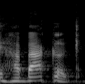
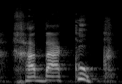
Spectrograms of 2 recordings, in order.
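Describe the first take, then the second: First: Said in the usual way. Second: Habakkuk said slowly as in Hebrew, ha-ba-KOOK; Habakkuk in careful Hebrew, ending in "oo"; Hebrew pronunciation. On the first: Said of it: "we always say Habakkuk in church". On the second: Shown as a demonstration. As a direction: draw out Habakkuk with a long final "kook". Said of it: "You pronounce it in Hebrew".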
